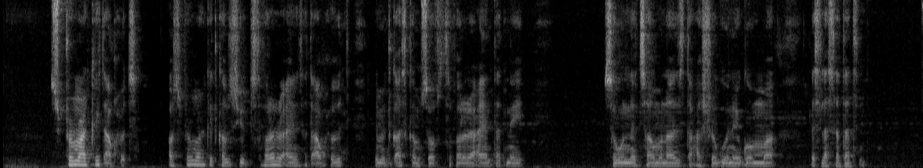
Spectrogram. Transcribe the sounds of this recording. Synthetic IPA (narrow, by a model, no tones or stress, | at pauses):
su̥pʰeɾmaɾkʰet̪aχʼħut̪ | ʔaβsu̥pʰeɾmaɾkʰe̞t̪kʰaβzɨsit̪z̥ɨt̪ʰɐfɐlɐluʕa̰jnɐt̪ʰat̪a̰χʼħut̪nɨmɨt̪ʼkʼaskʰɐmso̞ft̪z̥ɨt̪ʰɐfɐlɐlɐjʕajnɐt̪ʰat̪naj | sɐwunːɐt̪samonazɨt̪ʰɐ̰ʕaʃɐɡunajɡo̞mːaʔɨslasat̪ʰat̪ʰɨn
